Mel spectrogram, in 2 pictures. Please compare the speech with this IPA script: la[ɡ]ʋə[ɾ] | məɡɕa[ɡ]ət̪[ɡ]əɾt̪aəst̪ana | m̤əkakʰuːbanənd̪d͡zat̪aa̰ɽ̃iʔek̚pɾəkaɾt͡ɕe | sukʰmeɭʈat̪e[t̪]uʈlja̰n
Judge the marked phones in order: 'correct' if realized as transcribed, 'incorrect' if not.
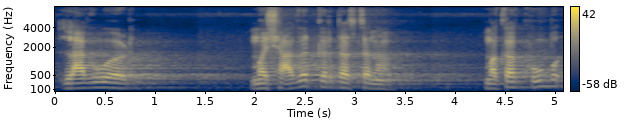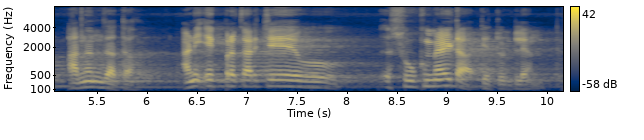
correct, incorrect, correct, incorrect, correct

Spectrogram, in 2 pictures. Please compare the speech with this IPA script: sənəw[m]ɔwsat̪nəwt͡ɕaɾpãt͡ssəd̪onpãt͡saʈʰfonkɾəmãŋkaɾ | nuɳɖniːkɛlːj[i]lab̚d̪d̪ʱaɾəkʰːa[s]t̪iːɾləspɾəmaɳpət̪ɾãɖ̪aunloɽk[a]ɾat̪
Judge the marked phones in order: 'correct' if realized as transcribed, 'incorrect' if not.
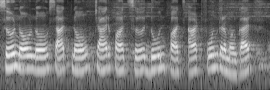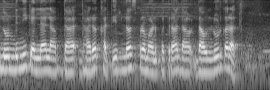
incorrect, incorrect, incorrect, incorrect

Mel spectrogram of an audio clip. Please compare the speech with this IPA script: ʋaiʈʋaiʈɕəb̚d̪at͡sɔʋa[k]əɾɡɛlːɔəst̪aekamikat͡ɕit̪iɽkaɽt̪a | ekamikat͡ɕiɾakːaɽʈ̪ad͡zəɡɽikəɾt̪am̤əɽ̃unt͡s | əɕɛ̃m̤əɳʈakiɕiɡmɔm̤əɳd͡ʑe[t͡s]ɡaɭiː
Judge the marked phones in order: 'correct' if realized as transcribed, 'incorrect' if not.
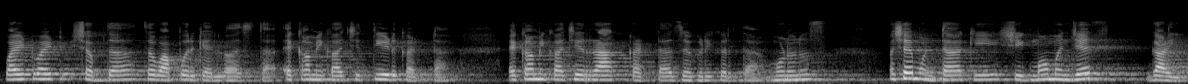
incorrect, correct

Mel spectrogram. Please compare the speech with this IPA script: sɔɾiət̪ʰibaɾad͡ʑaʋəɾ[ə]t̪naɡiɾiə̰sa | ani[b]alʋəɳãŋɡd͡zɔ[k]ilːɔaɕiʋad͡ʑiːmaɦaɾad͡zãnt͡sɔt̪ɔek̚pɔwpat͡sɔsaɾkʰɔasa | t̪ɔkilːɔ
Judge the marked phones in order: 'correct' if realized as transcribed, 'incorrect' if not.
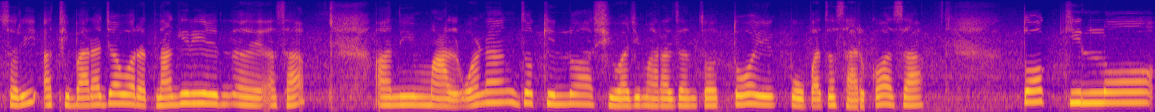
correct, incorrect, correct

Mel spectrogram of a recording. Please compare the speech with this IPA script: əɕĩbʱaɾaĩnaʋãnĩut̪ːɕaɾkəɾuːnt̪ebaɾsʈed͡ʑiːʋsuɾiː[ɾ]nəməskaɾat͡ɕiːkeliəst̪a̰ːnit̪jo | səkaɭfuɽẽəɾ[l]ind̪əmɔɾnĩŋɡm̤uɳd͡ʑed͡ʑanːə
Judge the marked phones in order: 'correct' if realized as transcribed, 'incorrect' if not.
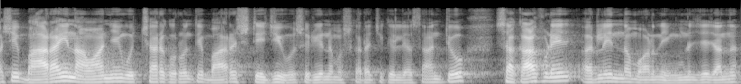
correct, correct

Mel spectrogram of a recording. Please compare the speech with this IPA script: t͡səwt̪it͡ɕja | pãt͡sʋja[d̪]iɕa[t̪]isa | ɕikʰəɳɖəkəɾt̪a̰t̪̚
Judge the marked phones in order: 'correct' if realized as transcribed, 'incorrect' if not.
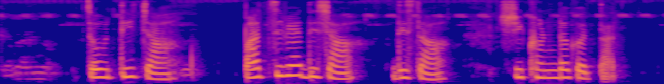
correct, incorrect

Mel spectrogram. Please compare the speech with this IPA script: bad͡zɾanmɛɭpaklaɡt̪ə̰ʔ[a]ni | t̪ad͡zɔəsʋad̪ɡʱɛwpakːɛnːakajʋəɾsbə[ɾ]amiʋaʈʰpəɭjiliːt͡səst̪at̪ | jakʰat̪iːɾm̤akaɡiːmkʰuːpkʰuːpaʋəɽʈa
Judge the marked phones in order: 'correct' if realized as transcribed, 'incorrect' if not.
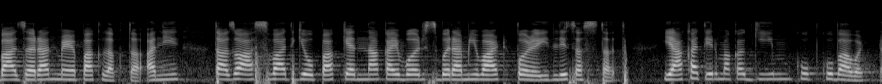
correct, correct

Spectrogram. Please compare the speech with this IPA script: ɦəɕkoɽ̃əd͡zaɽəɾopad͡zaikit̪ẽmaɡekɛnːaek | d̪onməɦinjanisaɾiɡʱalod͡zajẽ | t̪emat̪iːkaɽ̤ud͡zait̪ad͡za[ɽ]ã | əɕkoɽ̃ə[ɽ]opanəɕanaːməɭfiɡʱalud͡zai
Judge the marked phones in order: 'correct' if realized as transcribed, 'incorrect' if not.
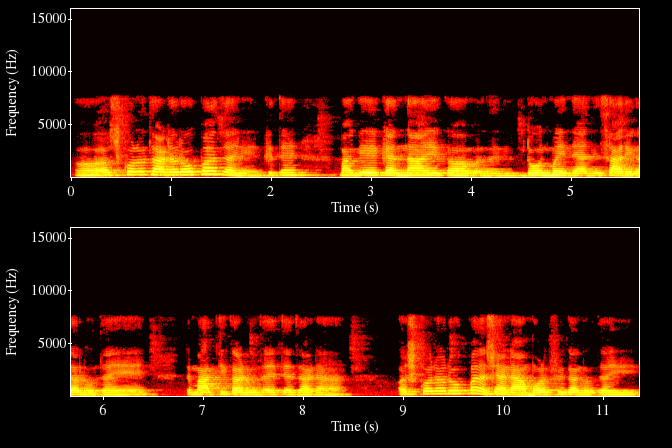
correct, incorrect

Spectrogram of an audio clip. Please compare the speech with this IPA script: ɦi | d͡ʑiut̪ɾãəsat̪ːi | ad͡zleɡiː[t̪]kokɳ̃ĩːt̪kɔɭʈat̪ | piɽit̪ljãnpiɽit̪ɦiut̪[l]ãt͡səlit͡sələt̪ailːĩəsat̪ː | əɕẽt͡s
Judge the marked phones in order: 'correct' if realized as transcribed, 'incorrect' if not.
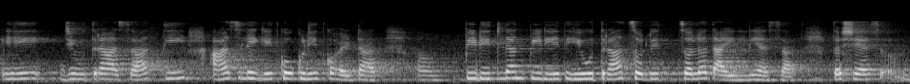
correct, incorrect

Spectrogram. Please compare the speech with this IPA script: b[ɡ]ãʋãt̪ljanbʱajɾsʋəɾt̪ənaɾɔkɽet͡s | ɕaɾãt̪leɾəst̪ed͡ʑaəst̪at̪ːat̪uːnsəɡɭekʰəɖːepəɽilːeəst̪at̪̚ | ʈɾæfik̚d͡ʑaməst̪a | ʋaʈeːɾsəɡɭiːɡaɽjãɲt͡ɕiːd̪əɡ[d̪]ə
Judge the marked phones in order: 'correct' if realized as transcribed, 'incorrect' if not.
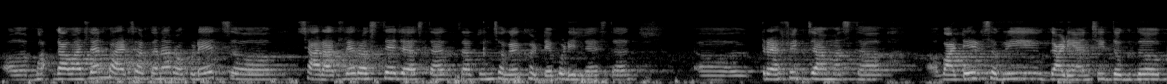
correct, correct

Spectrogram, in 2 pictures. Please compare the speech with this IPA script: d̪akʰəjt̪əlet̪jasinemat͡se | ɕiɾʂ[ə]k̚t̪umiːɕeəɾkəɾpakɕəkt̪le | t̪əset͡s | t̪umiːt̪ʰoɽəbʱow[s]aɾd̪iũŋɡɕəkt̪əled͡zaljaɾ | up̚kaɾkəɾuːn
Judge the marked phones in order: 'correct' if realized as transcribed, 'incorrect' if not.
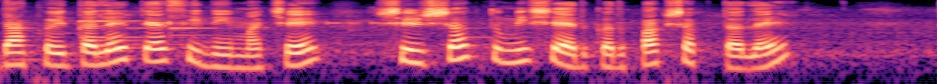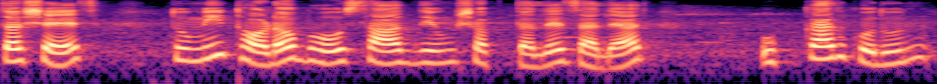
correct, correct

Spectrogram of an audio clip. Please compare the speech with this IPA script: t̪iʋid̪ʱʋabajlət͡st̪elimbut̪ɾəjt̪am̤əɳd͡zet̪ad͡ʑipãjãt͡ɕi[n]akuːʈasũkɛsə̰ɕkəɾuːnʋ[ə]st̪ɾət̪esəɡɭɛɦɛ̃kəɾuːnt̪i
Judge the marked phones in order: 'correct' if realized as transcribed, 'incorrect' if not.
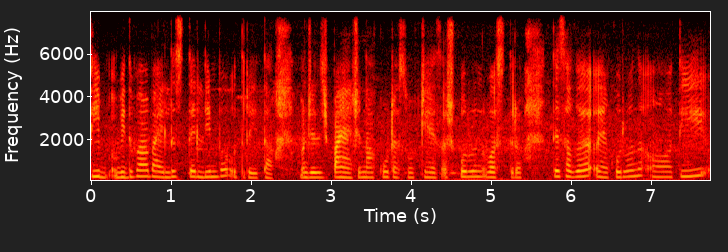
correct, correct

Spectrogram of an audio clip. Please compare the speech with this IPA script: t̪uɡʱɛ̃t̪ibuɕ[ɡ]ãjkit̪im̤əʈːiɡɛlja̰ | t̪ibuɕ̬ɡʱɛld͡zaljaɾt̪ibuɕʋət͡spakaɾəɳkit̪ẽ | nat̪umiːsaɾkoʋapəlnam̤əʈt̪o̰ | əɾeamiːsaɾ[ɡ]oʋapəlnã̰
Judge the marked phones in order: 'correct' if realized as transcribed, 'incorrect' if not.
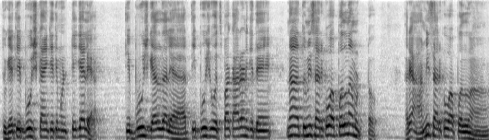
incorrect, incorrect

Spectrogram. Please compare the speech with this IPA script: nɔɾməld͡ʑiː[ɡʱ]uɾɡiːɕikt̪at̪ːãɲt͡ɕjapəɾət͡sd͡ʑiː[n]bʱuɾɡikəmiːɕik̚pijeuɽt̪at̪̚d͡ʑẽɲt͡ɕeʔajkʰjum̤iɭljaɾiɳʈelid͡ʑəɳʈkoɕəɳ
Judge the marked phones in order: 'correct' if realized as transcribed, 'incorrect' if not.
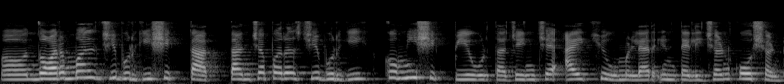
incorrect, incorrect

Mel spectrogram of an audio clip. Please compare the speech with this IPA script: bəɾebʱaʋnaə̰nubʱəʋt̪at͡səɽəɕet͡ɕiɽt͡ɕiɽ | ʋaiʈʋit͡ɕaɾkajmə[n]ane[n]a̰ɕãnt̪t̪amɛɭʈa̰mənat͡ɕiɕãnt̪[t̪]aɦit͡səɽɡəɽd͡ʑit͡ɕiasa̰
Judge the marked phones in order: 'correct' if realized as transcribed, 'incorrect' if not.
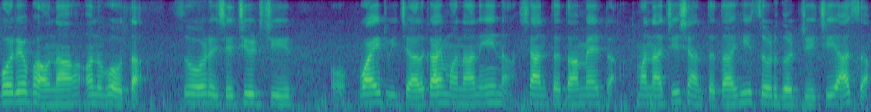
correct, correct, correct

